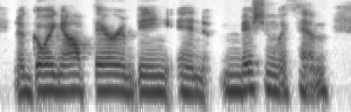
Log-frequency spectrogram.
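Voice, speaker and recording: Fairly low-pitched woman in a normal speaking voice, at a fairly quick pace, dry, close sound with no echo. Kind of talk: interview testimony.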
